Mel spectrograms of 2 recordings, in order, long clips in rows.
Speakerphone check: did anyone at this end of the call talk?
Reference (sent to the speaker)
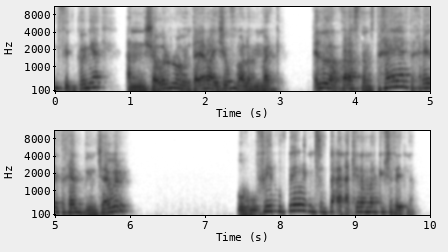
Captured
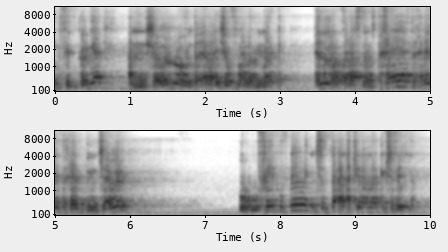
No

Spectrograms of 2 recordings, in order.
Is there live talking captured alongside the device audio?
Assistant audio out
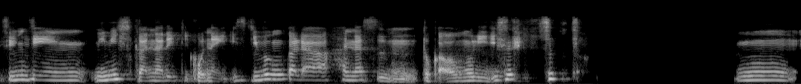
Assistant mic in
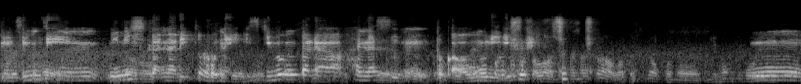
Yes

